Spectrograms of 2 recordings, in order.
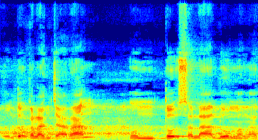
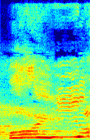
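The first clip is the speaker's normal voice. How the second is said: very high, loud forced laughing; fake laugh; 5 dB louder than usual. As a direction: pretend to find it hilarious. (tertawa dibuat-buat dengan suara melengking)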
